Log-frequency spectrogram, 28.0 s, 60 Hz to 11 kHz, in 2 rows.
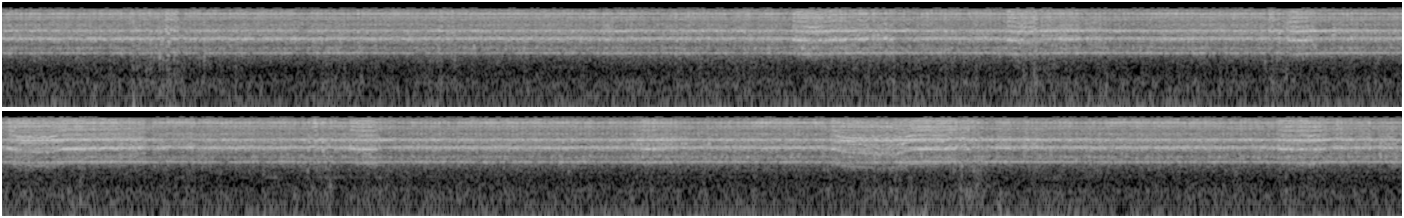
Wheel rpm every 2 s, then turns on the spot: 240, 230, 230, 230, 230, 230, 230, 230, 230, 230, 230, 220, 230, 230.
none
